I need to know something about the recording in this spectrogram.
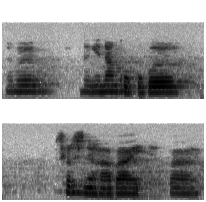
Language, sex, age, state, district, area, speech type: Bodo, female, 30-45, Assam, Chirang, urban, spontaneous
